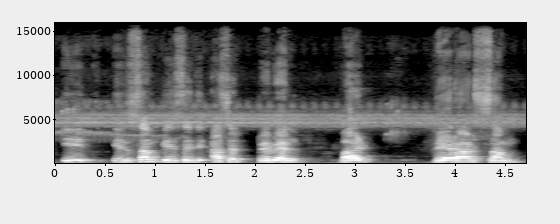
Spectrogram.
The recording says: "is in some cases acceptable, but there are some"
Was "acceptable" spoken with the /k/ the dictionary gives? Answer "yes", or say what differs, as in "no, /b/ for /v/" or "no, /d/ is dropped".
no, /k/ is dropped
